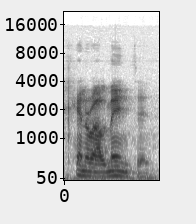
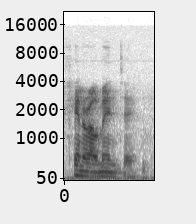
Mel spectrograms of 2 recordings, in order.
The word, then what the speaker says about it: generalmente: G in front of E and I, they'll sound like H. So for example, the word general or generally would be generalmente. Pronounce that, generalmente.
